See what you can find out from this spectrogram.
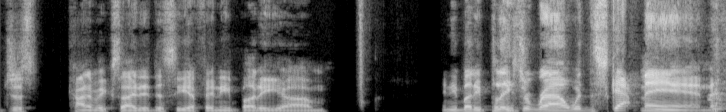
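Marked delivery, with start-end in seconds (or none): none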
